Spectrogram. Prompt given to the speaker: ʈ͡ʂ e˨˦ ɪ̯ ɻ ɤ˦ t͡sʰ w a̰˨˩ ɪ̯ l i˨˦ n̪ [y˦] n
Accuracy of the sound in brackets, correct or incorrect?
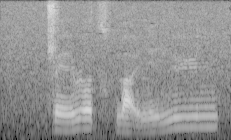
correct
